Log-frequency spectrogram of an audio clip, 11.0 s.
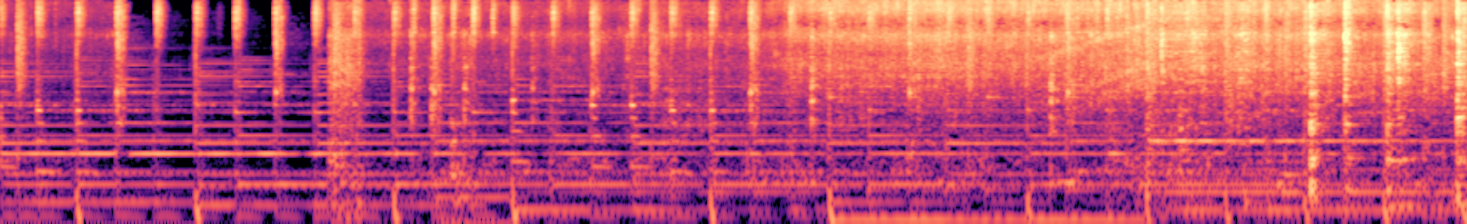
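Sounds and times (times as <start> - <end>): vegetables sizzling in hot oil: 2.5 - 11.0.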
